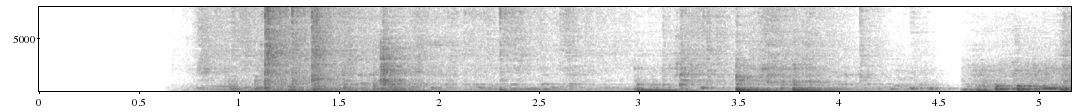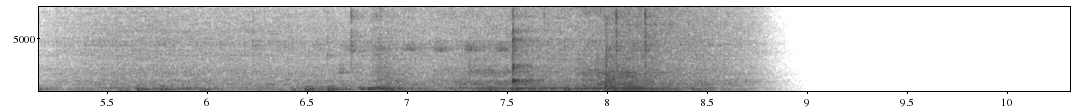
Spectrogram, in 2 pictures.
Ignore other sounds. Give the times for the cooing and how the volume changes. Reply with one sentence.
The cooing can be heard from 0.7 to 8.6 s, getting louder.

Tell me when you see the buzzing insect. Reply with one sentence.
The buzzing insect can be heard from 5.1 to 8.8 s.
